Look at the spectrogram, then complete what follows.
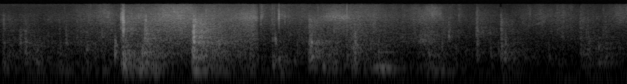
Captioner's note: shoes clanking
